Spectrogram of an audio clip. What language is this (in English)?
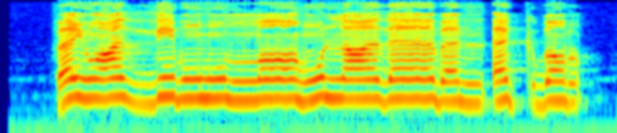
Arabic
